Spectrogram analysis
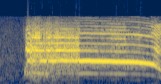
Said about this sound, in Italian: E allora dalla pallacanestro prendiamo il grido iniziale, quello che fanno tutti insieme.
